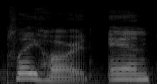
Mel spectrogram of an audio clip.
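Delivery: ordinary delivery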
